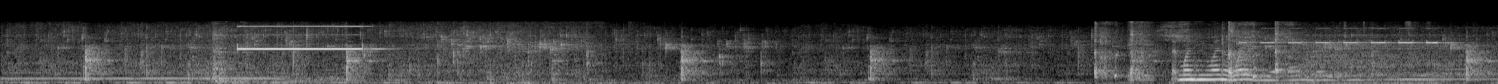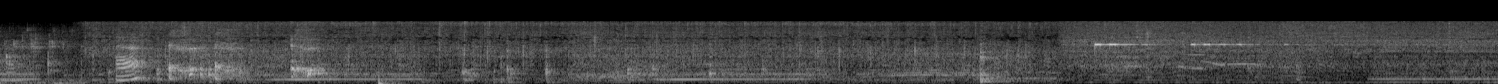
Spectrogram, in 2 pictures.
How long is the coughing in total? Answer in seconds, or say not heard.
4 s.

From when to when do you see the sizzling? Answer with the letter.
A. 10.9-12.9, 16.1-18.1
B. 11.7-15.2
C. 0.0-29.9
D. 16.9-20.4
C.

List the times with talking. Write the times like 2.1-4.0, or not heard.
11.7-15.2.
